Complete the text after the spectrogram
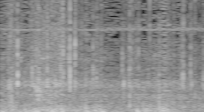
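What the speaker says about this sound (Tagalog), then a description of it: "Pero ganyan pa rin kalakas yung mahangin." Strong typhoon wind during Typhoon Yolanda, a loud continuous roaring gust battering the microphone with rain-like hiss, dense and unbroken close up.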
